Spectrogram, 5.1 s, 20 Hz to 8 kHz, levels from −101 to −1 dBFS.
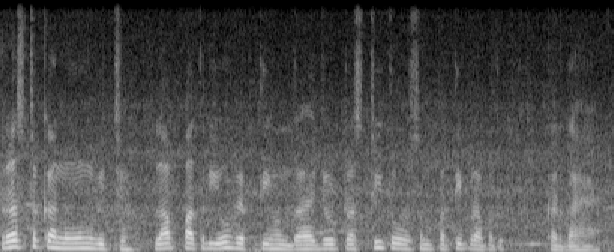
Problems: background sounds at intervals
